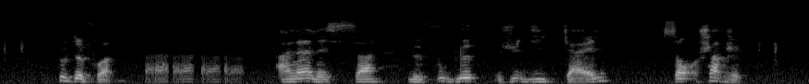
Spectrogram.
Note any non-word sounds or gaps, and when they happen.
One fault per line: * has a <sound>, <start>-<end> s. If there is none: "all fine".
* has a laugh, 1.5-2.4 s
